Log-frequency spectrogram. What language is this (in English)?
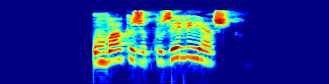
Mari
